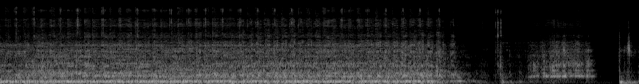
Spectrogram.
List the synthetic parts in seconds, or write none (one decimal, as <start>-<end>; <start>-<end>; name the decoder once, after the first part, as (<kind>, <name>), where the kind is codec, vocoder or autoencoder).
0.0-2.4 (codec, SNAC); 3.2-3.7; 4.6-6.4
